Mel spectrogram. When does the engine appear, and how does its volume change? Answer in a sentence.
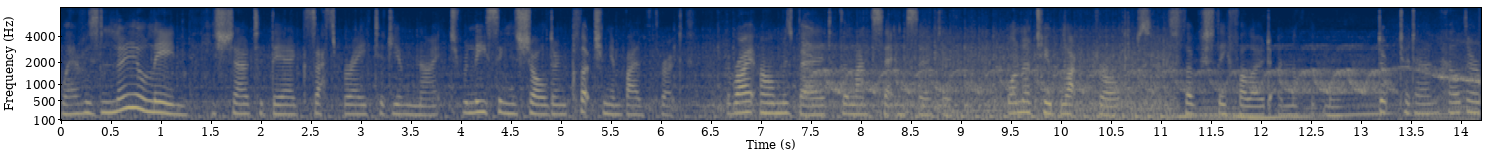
You can hear the engine from 0.0 to 14.1 s, getting louder.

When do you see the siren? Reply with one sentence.
You can hear the siren from 7.4 to 14.1 s.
